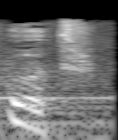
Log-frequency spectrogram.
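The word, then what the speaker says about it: Urðr: It's more correctly pronounced urth, U-R-F-R, with where the F is that hard th. So that instead of being a fabric of, of lives, it's a fabric of life.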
